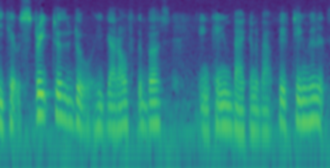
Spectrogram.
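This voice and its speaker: With an American accent, a woman talks at a moderate pace in a very deep, low pitch, her dark, mellow tone carrying lively intonation. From North Carolina. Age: 80s+. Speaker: civil rights figure. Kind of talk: interview testimony. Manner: halting.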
